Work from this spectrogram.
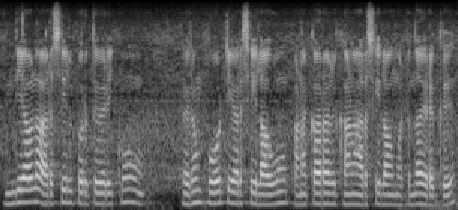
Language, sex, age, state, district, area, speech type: Tamil, male, 18-30, Tamil Nadu, Erode, rural, spontaneous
